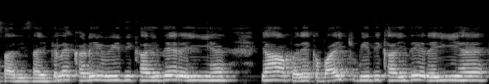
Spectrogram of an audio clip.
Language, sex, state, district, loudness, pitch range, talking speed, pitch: Hindi, male, Haryana, Jhajjar, -13 LUFS, 180-195 Hz, 210 wpm, 190 Hz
